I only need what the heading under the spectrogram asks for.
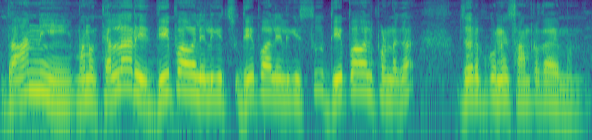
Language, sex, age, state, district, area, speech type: Telugu, male, 45-60, Andhra Pradesh, Nellore, urban, spontaneous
